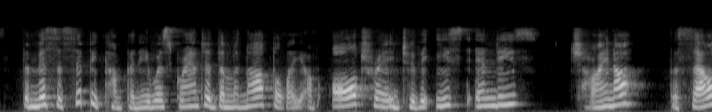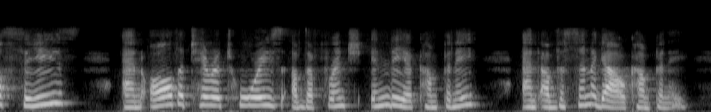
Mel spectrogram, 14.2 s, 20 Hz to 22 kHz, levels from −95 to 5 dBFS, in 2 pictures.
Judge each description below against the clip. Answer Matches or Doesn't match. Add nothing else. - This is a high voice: Matches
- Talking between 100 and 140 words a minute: Matches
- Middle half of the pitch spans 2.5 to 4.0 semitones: Doesn't match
